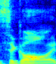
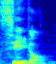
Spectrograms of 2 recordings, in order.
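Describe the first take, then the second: First: The name sounds like the surname Seagal. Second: The name sounds like the bird seagull. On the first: The speaker calls it wrong. "not Seagal like Steven Seagal" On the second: The speaker calls it right. "as in the animal"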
